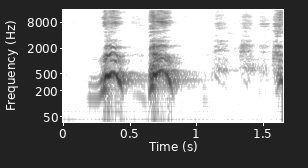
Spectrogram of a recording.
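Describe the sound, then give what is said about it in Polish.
A dog barks twice in quick succession, loud, with a short pause before a third bark starts right at the end. No one speaks. “Wtedy scyzorykiem wyciął dziurę w torbie i zachowując wszelkie środki ostrożności, zaczął skradać się w stronę, gdzie pozostawił psa.”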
